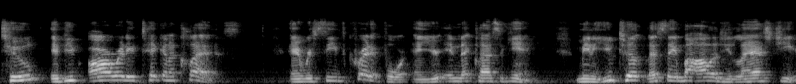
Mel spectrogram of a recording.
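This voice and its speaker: A man talks at a fairly quick pace in a bright, sharp tone with ordinary pitch variation. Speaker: school administrator. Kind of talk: school announcement. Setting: recorded video message. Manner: fast.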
